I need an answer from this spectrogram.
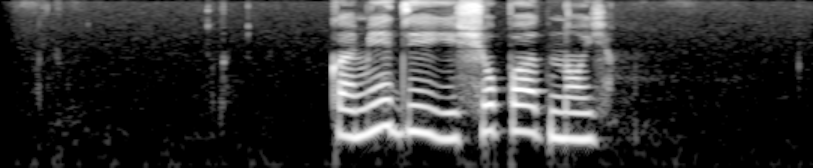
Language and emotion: Russian, neutral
